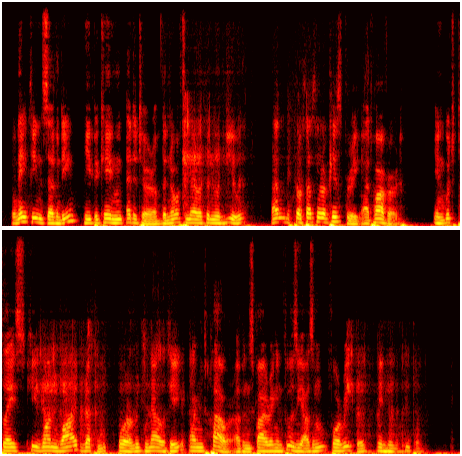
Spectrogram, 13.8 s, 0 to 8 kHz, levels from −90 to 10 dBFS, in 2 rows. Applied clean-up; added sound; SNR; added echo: neural mask model DeepFilterNet 3.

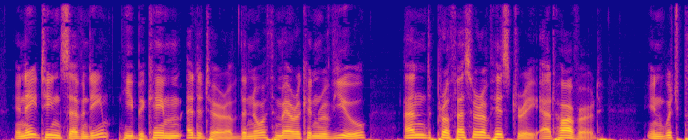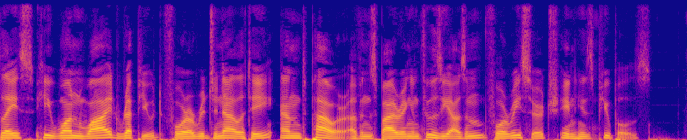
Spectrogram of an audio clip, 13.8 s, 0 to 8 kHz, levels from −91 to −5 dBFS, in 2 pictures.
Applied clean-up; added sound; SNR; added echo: none; none; none; none.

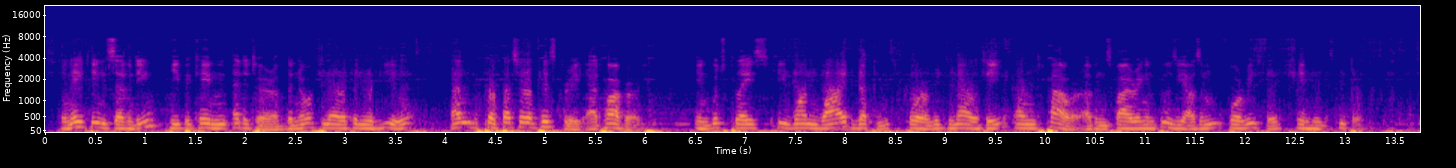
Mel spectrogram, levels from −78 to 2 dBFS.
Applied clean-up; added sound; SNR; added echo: neural separator model SepFormer DNS4.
